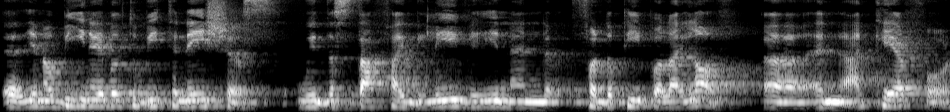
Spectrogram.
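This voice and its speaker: In a room with audible echo, a woman with a slight Italian accent talks at a moderate pace and a fairly low pitch, her pitch swinging very widely while her loudness stays very even. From Italy. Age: 50s. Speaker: business school dean. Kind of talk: interview.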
